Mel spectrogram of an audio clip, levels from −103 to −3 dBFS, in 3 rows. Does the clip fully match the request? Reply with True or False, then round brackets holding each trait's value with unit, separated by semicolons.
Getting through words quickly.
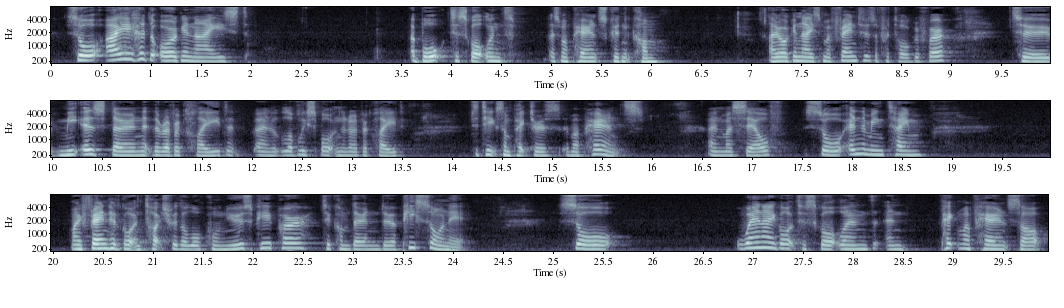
False (155 wpm)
